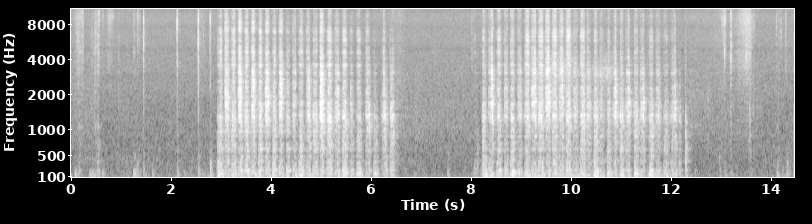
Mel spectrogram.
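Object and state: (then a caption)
Scratch-off lottery ticket being scratched. A coin rests aside at the start, then its edge scratches a thin, flat cardboard scratch-off lottery ticket lying on a table. Two long bursts of rapid, rasping strokes follow, separated by a quiet pause. The scraping has a low rumble beneath a bright, gritty texture.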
